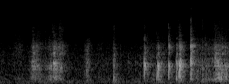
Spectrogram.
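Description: Fingers scratching and rubbing the bumpy cardboard texture on a children's touch-and-feel board-book page, with a quick run of scratches in the last half second.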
